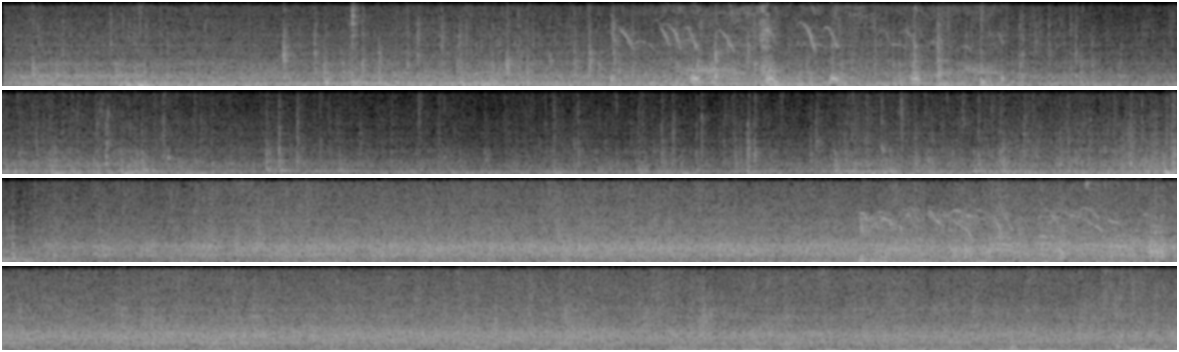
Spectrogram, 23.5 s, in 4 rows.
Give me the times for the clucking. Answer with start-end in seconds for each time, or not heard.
3.0-5.0, 16.0-17.6.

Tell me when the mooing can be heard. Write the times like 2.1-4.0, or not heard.
not heard.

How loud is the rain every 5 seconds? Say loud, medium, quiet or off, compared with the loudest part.
loud, medium, loud, loud, loud.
